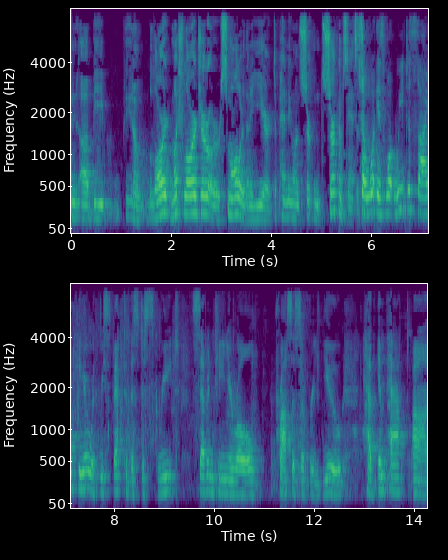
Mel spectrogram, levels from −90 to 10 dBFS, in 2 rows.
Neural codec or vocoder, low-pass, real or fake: none; 7.2 kHz; real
